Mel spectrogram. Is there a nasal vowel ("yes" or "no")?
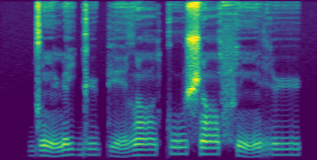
yes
